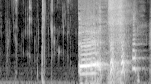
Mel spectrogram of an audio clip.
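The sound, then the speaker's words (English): Chewing food: faint, irregular wet clicks and crunches for about a second and a half, then a louder, voiced throaty burst takes over for the rest. “But she said that she enjoyed the noise of me eating in the headphones.”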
